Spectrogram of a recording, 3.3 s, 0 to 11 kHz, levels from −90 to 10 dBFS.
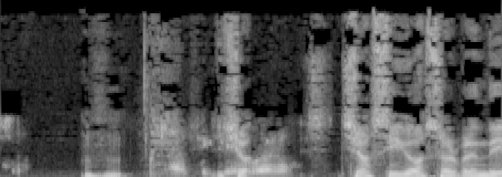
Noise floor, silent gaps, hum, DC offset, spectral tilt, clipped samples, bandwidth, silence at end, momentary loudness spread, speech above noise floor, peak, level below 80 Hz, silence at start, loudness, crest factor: -37 dBFS; none; none; under 0.1%; -4 dB/octave; under 0.1%; 11 kHz; 0 s; 12 LU; 24 dB; 0 dBFS; -32 dBFS; 0 s; -14 LUFS; 14 dB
